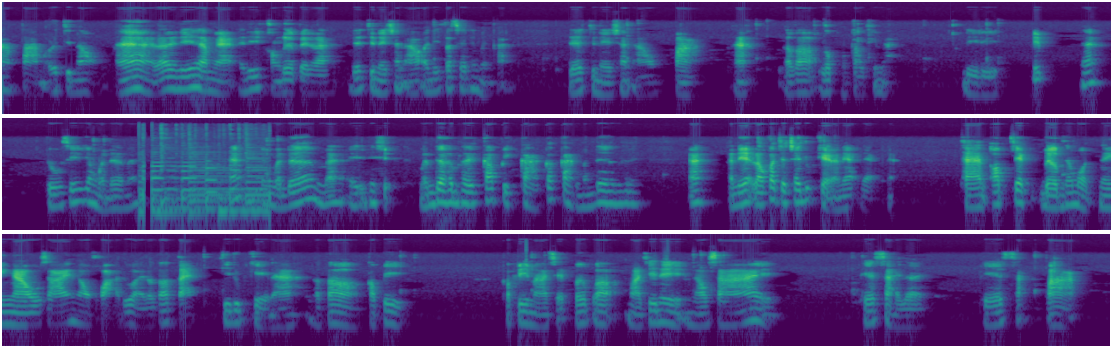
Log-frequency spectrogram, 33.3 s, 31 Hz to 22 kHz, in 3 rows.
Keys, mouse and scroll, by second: 4.2 click, 6.1 click, 7.4 click, 8.0 click, 8.4 right click, 9.7 click, 11.8 click, 13.6 click, 18.5 click, 19.1 click, 24.0 click, 26.0 click, 27.3 click, 28.9 click, 29.1 click, 32.3 click.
